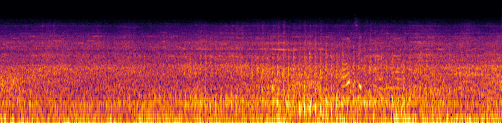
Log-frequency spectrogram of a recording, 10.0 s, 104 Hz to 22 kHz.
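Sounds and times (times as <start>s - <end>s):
train wheels on rail: 0.0s - 10.0s.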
